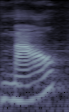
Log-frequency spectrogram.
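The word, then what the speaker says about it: 毛: and but it also means like mao it's pronounced mao and that's like the monetary unit for um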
